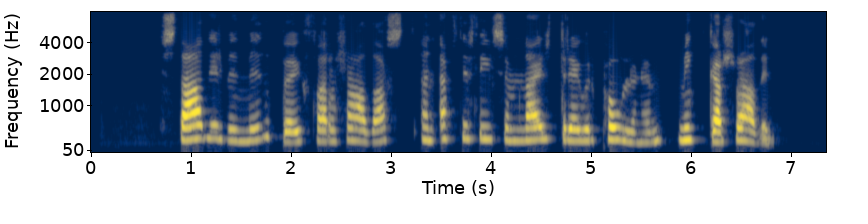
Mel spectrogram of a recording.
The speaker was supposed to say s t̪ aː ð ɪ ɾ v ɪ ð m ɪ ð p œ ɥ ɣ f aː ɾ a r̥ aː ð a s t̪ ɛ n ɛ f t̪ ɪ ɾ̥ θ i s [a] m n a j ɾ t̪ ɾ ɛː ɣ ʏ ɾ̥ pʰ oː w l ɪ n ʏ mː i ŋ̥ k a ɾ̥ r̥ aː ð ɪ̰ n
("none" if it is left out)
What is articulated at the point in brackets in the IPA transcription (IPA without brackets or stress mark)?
ɛ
